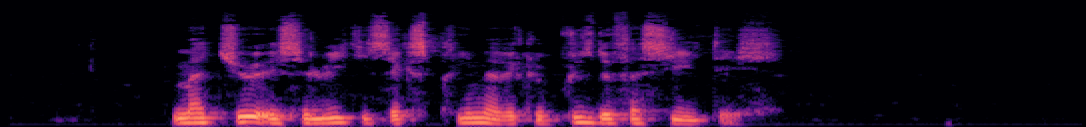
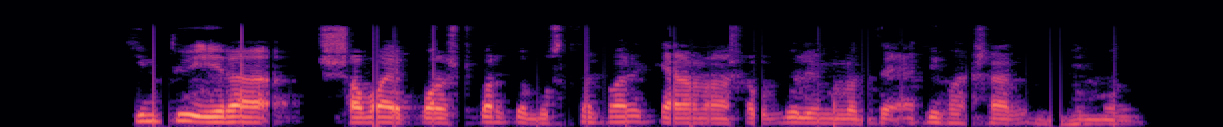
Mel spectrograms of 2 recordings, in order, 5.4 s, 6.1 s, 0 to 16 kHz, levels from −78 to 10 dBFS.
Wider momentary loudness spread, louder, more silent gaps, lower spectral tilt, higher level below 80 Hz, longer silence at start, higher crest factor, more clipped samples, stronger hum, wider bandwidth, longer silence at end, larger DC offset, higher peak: about the same, 12 LU vs 14 LU; about the same, -16 LUFS vs -18 LUFS; second, none vs 1.54-1.58 s; about the same, -6 dB/octave vs -6.5 dB/octave; about the same, -54 dBFS vs -50 dBFS; first, 0.85 s vs 0.65 s; about the same, 16 dB vs 18 dB; neither; neither; first, 10.5 kHz vs 7.8 kHz; first, 1.6 s vs 0.45 s; neither; about the same, -2 dBFS vs -2 dBFS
